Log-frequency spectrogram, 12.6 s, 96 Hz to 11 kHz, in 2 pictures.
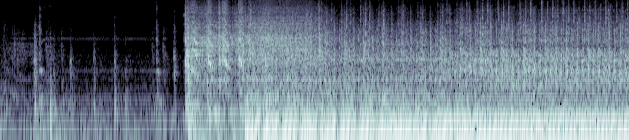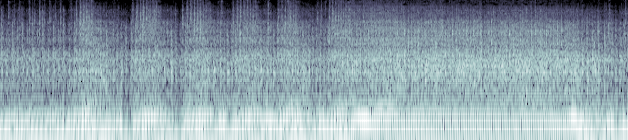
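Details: Polaris RZR 800 petrol engine cranks, catches, runs rough with steady deep knock under exhaust; first suspected worn clutch, noise persisted with clutch off; bad rod bearings, engine taken apart to fix.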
